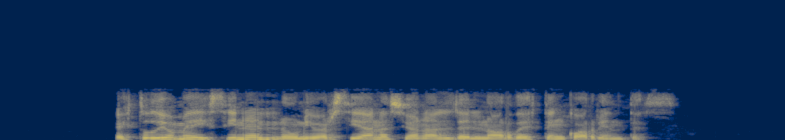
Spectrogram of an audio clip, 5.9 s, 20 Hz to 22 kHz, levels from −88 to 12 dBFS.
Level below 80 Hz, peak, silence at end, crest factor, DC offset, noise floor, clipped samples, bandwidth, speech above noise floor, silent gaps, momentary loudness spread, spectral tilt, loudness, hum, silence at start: -52 dBFS; -2 dBFS; 0.85 s; 14 dB; under 0.1%; -87 dBFS; under 0.1%; 8.2 kHz; 73 dB; none; 11 LU; -3.5 dB/octave; -15 LUFS; none; 0.85 s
